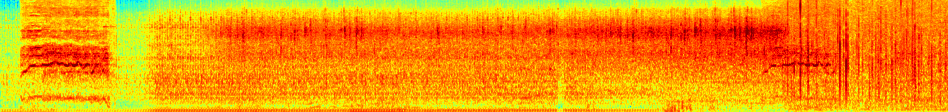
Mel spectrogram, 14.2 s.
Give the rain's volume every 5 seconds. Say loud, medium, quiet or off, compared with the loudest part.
medium, medium, loud.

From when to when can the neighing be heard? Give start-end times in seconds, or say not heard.
0.3-1.8, 11.4-12.7.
